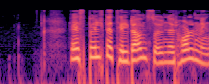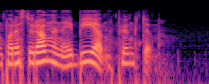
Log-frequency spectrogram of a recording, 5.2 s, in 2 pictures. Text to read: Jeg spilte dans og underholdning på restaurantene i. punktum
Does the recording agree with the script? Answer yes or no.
no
